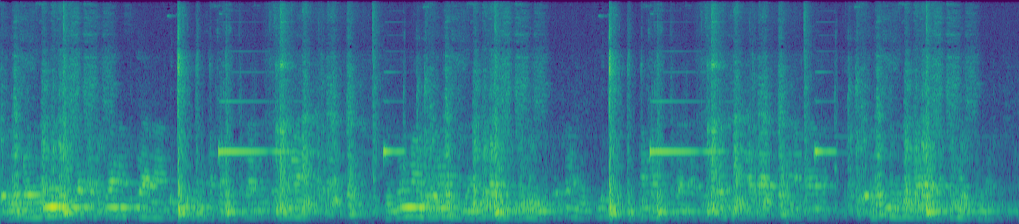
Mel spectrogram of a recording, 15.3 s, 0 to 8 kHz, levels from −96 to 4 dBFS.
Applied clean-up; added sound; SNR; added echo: none; Sliding door; 0 dB; reverberation time 0.9 s.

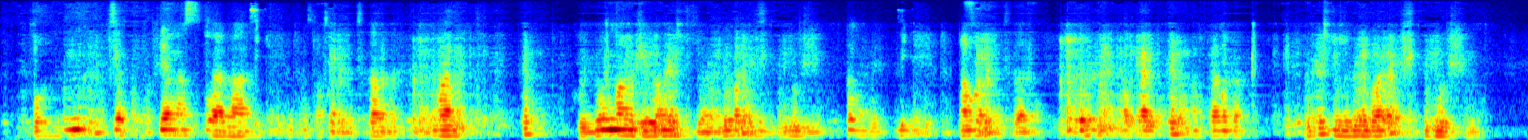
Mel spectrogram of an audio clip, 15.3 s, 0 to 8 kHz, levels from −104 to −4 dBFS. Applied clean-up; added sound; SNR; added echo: neural mask model DeepFilterNet 3.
